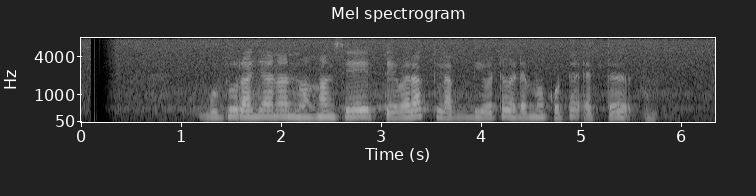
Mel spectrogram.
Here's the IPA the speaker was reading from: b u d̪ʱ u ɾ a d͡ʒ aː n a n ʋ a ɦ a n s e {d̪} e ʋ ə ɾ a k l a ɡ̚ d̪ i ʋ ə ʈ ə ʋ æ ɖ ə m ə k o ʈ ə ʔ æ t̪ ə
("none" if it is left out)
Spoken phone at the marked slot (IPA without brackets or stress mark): t̪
